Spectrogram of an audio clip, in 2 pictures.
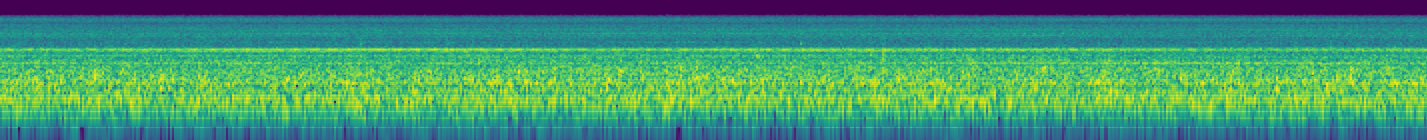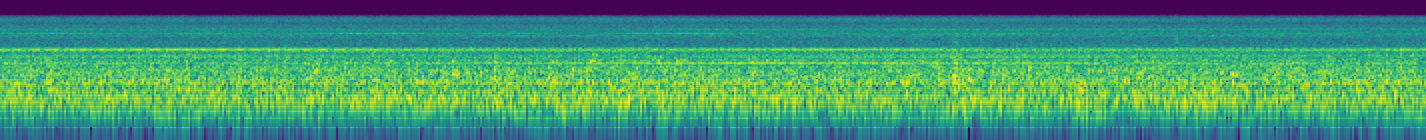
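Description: Aquarium equipment running: a steady hiss with a few thin, high whining tones held at a constant pitch.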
